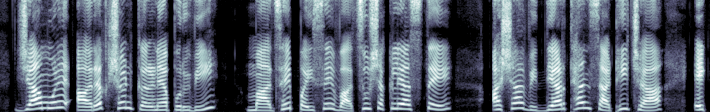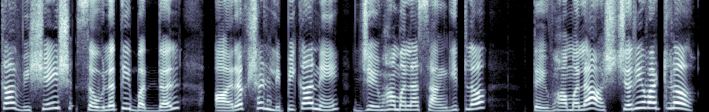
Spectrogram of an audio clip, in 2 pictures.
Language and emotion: Marathi, surprised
